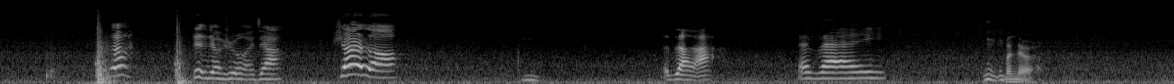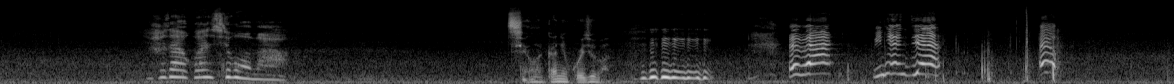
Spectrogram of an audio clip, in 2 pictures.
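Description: A young woman speaks cheerfully and playfully close by.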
